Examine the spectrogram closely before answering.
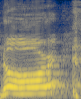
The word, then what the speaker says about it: N.O.R.E.: Like they pronounce my whole name Nori.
